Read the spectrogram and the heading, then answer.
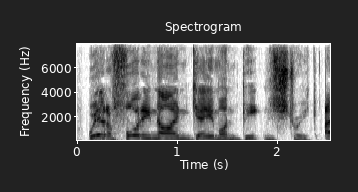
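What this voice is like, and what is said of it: Put-on Australian accent. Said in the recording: “I don't know why I'm doing Australian accent because he's British.”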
